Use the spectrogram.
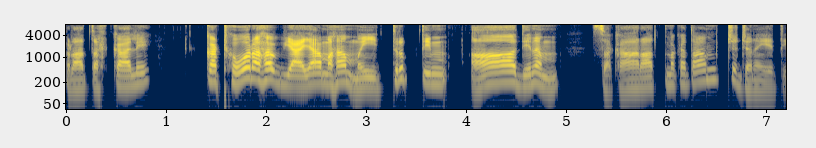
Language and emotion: Sanskrit, happy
